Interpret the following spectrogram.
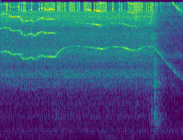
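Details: High-speed dental handpiece cutting during anterior tooth crown preparation (PFM crown): continuous high-pitched whine wavering under load, then winding down.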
